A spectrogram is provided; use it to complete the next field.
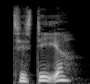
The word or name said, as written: testere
